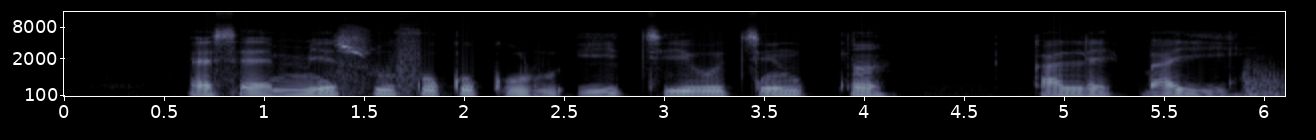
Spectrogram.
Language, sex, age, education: Yoruba, male, 30-45, tertiary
